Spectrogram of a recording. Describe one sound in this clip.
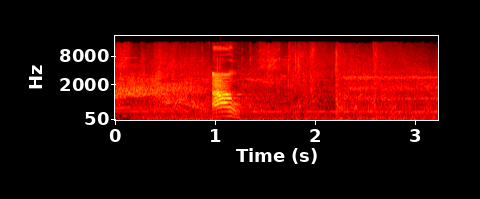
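A club strikes flesh with a heavy, wet thud.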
